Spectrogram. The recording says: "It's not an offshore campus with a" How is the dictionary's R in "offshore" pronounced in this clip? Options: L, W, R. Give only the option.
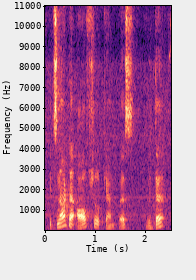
R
